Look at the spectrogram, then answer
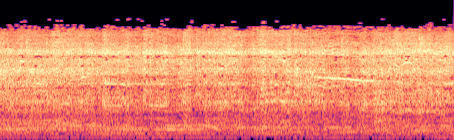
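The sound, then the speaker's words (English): A dense, steady engine roar drives on for several seconds at constant loudness, with faint higher-pitched laser-like zaps flickering through the noise. No one speaks. “The sound there is obviously engine driving and lasers being fired.”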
